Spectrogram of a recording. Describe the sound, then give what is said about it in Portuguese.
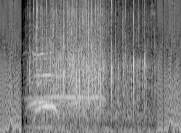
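A burst of steady, dense applause from a small crowd for the Wi-Fi company Rucos, sustained for about three seconds, with a brief rising whistle-like tone near the start and no talking. “Gente, uma salva de palmas para Rucos.”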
